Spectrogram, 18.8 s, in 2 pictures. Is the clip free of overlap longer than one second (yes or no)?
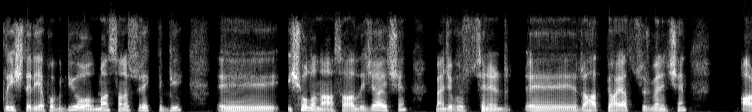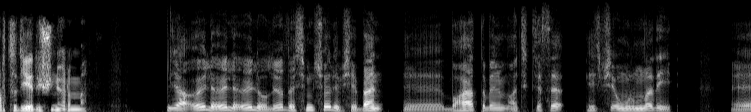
yes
